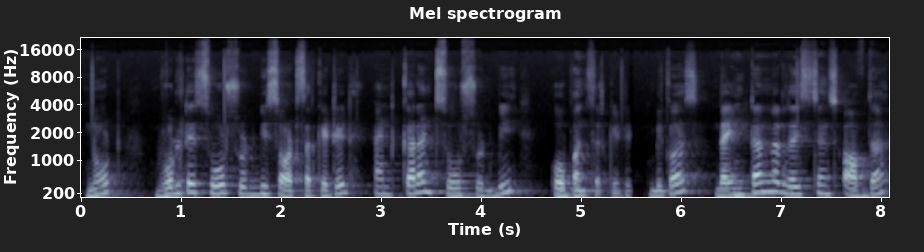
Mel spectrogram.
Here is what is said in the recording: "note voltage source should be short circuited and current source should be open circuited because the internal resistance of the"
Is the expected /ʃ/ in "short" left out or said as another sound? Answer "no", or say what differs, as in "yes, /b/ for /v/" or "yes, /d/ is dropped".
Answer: yes, /s/ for /ʃ/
